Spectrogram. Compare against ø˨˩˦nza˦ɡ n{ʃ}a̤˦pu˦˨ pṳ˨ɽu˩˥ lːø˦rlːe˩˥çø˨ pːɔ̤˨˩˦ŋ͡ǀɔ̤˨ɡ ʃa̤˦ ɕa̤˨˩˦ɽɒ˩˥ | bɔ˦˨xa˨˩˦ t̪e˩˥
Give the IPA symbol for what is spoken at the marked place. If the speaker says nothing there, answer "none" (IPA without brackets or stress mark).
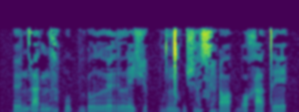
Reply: z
